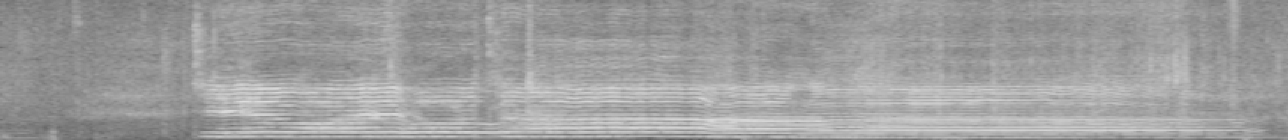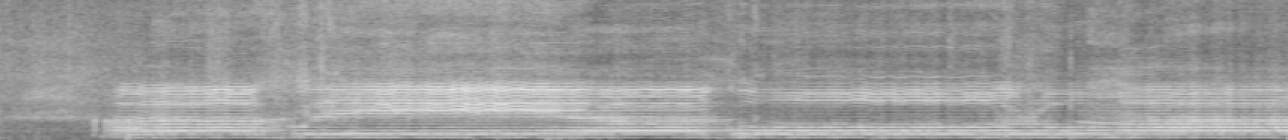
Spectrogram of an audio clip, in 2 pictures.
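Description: Children singing unaccompanied in long, held notes, like a slow chant. There are two phrases: the first breaks off about six seconds in, and the second starts about a second later and is still held at the end.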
